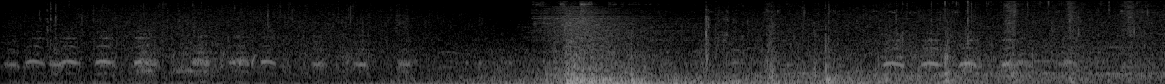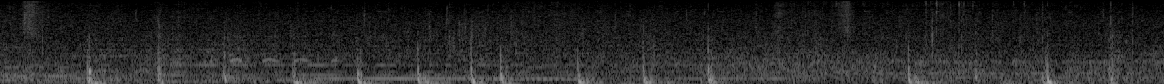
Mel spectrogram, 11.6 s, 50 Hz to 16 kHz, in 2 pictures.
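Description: Rain falling in the video game The Witcher 3, a steady dense patter with a sudden swell near the start and repeated sharp drips and taps over a constant wash.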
